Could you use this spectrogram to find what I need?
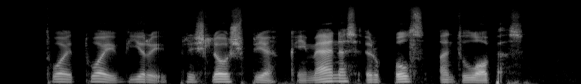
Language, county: Lithuanian, Vilnius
